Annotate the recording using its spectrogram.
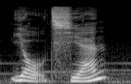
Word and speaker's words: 有钱: 有钱. 有钱. – All right, third tone, second tone.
